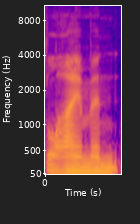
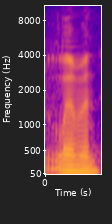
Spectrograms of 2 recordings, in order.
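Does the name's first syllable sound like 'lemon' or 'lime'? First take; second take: lime; lemon. First: The first vowel sounds like the word 'lie'. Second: The first vowel sounds like the word 'let'. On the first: The speaker calls it wrong. "I thought it was Lyman" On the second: The speaker calls it right. "pronounced like Lemon"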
